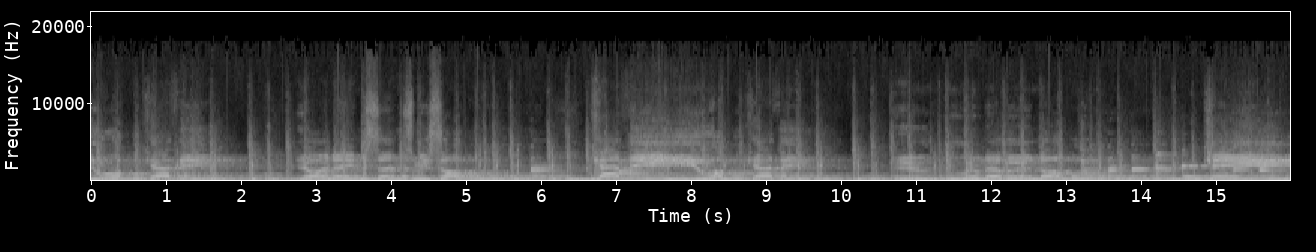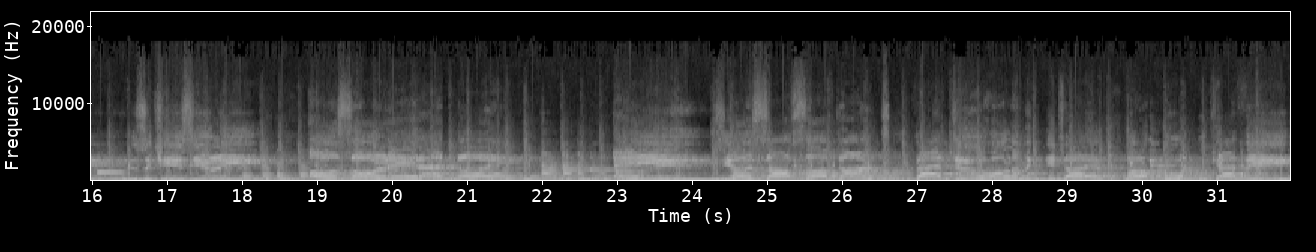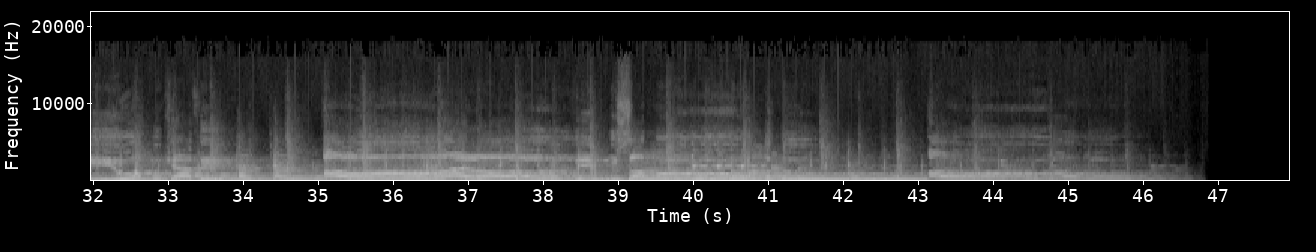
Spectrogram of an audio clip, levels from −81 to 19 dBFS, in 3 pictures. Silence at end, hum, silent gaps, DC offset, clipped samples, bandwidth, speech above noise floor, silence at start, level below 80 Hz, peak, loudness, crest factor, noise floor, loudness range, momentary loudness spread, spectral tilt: 1.6 s; none; none; under 0.1%; under 0.1%; 18 kHz; 30 dB; 0 s; -28 dBFS; 0 dBFS; -14 LUFS; 14 dB; -44 dBFS; 4 LU; 7 LU; -5 dB/octave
